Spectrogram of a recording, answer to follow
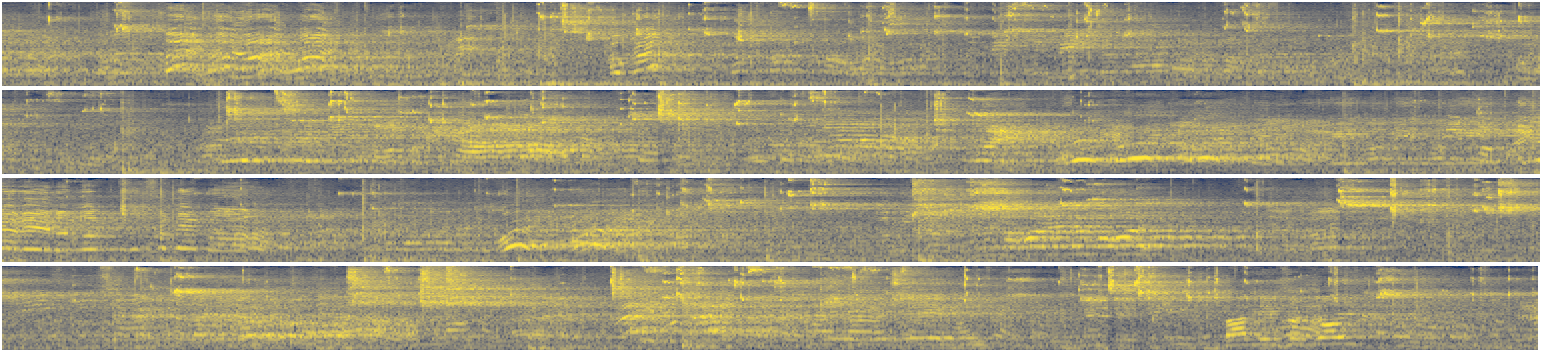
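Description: People calling out during an indoor basketball game, with a basketball bouncing on the wooden court, in a large, echoing sports hall.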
